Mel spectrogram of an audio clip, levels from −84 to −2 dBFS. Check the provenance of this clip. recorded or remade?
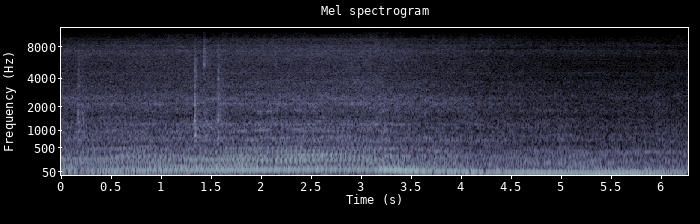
remade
